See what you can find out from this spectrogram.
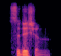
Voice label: "sedition", British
